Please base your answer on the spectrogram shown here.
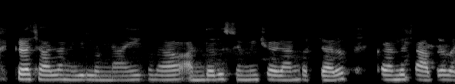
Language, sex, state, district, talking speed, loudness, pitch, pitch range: Telugu, female, Telangana, Karimnagar, 155 wpm, -28 LUFS, 215 Hz, 210-225 Hz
